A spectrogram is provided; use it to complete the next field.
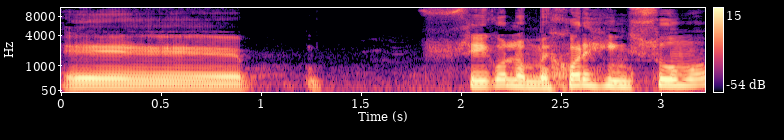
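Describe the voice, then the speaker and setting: In a Chilean accent, a man with a fairly high pitch speaks at a fairly slow pace with lively intonation. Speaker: mechanic, podcast co-host. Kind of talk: casual chat.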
